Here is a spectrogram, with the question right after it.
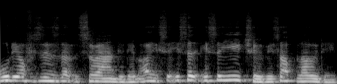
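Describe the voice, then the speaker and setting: The voice is somewhat breathy. Its pitch varies in an ordinary way. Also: man. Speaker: vlogger filming a complaint at a police station. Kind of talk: heated complaint at a police front desk. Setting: police station front office. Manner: fast.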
